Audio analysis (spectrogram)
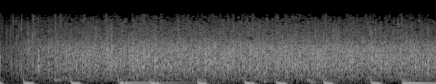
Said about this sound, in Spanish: Del otro lado está, me vuelvo a parar, el doctor Hernán Navascués. Aplausos.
